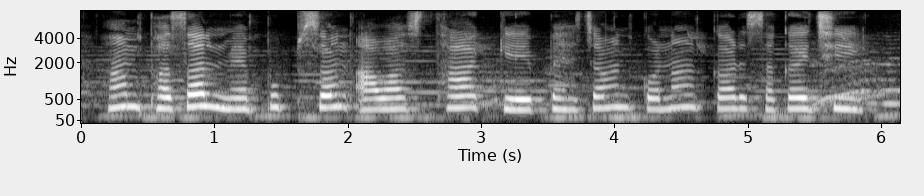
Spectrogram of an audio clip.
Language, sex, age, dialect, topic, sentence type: Maithili, female, 46-50, Eastern / Thethi, agriculture, statement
